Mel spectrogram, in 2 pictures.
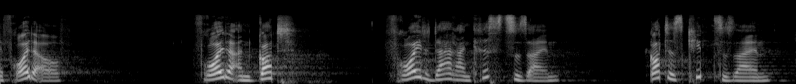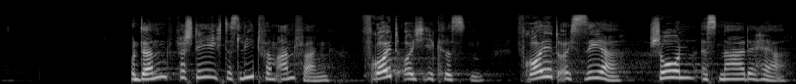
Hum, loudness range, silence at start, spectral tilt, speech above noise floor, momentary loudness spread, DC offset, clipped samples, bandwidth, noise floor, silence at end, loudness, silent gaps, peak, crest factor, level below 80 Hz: none; 5 LU; 0 s; -3 dB/octave; 53 dB; 15 LU; under 0.1%; under 0.1%; 10.5 kHz; -78 dBFS; 0.1 s; -25 LUFS; none; -4 dBFS; 22 dB; -70 dBFS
